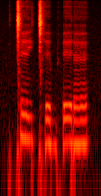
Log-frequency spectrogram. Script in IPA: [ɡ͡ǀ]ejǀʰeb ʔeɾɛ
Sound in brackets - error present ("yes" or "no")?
yes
